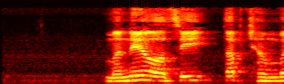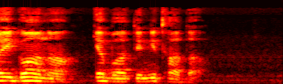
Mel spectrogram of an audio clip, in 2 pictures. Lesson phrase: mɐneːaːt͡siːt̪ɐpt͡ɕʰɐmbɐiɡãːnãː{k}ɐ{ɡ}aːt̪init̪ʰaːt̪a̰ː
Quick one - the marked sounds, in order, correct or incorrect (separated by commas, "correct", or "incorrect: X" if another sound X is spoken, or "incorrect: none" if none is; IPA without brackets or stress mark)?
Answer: correct, incorrect: b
